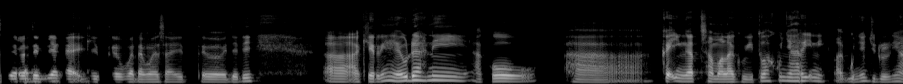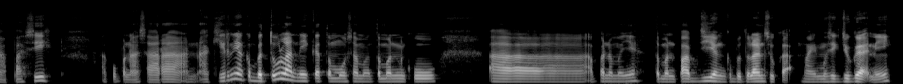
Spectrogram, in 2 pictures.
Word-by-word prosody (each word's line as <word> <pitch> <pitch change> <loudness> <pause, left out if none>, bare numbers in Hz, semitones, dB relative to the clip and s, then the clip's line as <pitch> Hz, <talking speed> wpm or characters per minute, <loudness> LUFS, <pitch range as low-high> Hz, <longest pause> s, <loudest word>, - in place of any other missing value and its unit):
stereotipnya 135 +2 -1
kayak 125 - 0
gitu, 125 -1 -8
pada 120 -1 -2
masa 115 0 -5
itu. 120 0 -4
Jadi, 120 +6 -3 0.8
eee, 130 -1 -2
akhirnya 135 +5 -1
ya - - +6
udah 195 0 +4
nih 185 -3 -2
aku, 140 - -1 0.7
eee, 110 -3 -8 0.3
keinget 140 -2 +2
sama 130 -3 -1
lagu 125 0 -2
itu, 115 - -11
aku 175 - -12
nyari 165 -1 -2
nih 150 -3 -9
lagunya 145 - -7
judulnya 135 +1 -8
apa 120 - -7
sih, 175 +7 0 0.5
aku - - -12
penasaran, 120 +2 -2
akhirnya 215 +11 +1
kebetulan 215 +3 +7
nih 155 - +4
ketemu 140 -1 0
sama 135 -1 -2
temenku, 140 0 -1 0.5
eee, 125 -1 +2
apa - - -5
namanya, 140 +3 -4 0.2
temen 130 0 -1
PUBG 135 +1 +4
yang 140 - -2
kebetulan 140 +3 +6
suka 135 - -2
main 125 -1 -4
musik 130 +1 -3
juga, 140 0 +9
nih. - - 0
135 Hz, 150 wpm, -28 LUFS, 125-150 Hz, 0.8 s, juga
